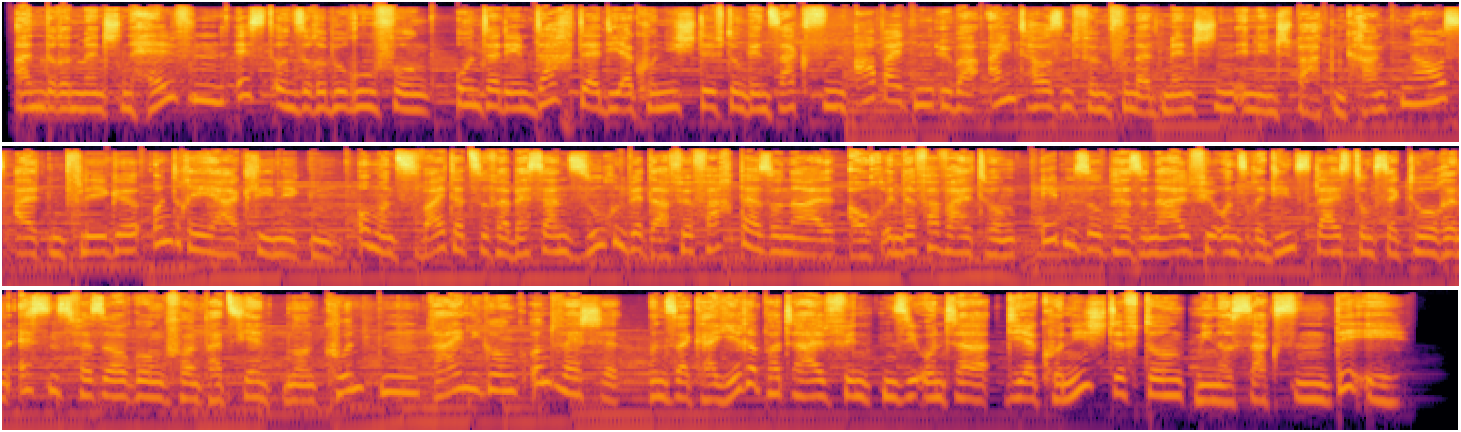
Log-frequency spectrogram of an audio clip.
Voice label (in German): Radio Spot; Diakonie Stiftung In Sachsen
